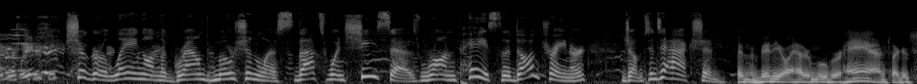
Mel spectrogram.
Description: People speaking and whimpering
